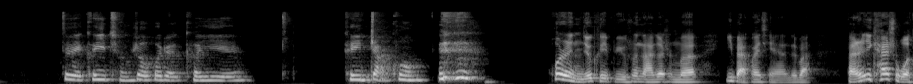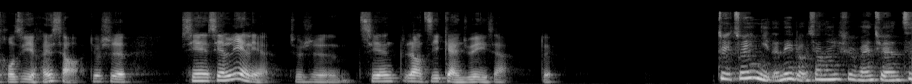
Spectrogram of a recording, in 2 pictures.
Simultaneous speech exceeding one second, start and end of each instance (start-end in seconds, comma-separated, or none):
none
